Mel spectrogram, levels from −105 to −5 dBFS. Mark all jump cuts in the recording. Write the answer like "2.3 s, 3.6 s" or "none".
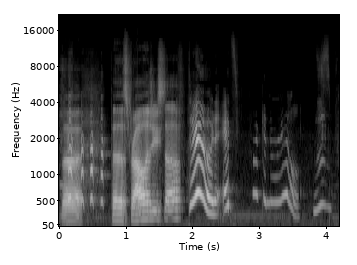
none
